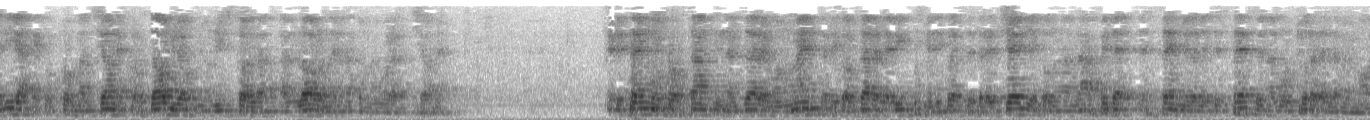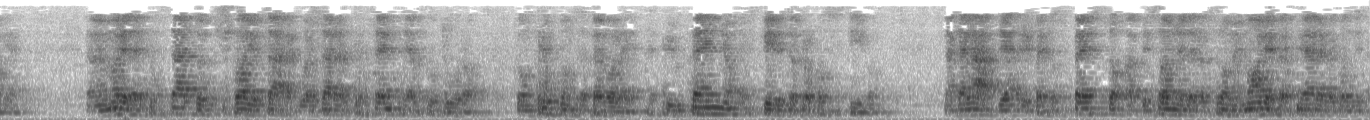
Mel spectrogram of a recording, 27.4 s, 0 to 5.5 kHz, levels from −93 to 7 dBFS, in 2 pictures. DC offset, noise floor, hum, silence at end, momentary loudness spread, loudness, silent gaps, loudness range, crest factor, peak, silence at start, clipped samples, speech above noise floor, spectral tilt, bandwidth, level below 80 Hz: 0.2%; -50 dBFS; none; 0 s; 10 LU; -23 LUFS; none; 4 LU; 18 dB; -4 dBFS; 0 s; under 0.1%; 28 dB; -9 dB/octave; 5 kHz; -60 dBFS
